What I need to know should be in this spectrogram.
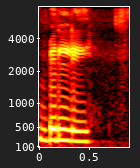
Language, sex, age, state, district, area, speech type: Dogri, female, 18-30, Jammu and Kashmir, Samba, urban, read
